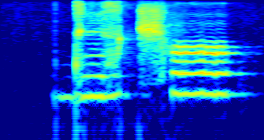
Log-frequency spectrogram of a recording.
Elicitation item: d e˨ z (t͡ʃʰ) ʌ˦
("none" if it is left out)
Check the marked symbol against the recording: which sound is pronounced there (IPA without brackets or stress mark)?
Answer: t͡ʃʰ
